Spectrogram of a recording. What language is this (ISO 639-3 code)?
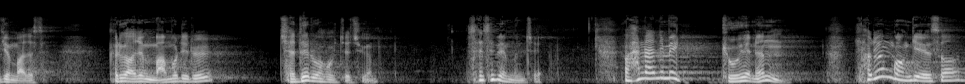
kor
